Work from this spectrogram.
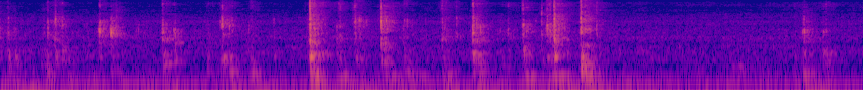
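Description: Computer keyboard typing while a target name is entered during a network reconnaissance lab: a quick run of close, crisp key clicks with short pauses, then one last tap, and no talking.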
